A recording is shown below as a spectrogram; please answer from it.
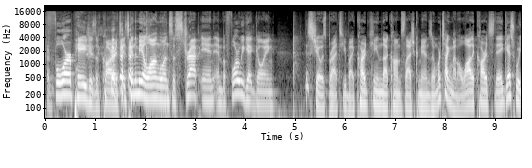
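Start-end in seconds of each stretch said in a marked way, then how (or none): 0.1-3.1 dramatic. Pretend. Dramatic warning.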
